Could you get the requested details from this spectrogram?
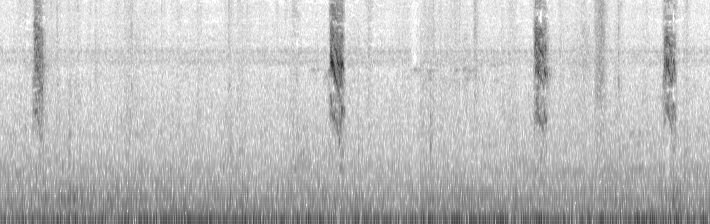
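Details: A female yellow-bellied seedeater gives short, high, sharp chip notes, one louder than the rest, spaced unevenly over several seconds. The call is meant to stimulate males to sing. Quiet hiss in the background.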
